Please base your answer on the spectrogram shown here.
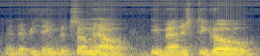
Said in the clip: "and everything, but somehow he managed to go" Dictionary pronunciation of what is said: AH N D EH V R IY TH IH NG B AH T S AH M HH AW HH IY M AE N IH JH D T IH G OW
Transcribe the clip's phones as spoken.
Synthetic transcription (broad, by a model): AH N EH V R IY TH IH NG B AH T S AH M HH AW HH IY M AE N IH JH T IH G OW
